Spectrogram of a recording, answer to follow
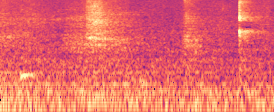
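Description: Three short, sharp clicks or snaps, about two-thirds of a second apart, over a steady low hum.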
